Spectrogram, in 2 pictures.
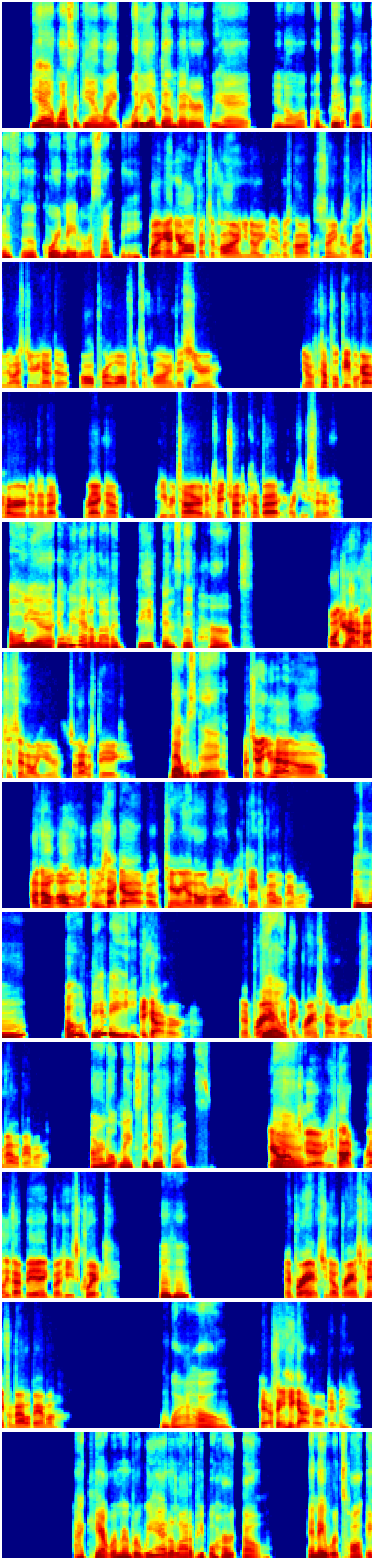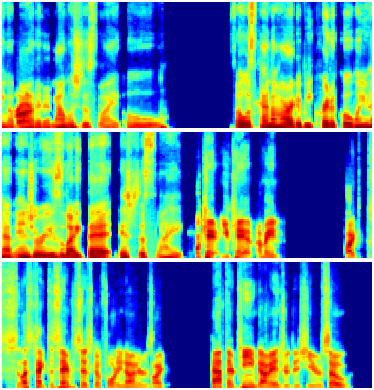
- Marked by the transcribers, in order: tapping
- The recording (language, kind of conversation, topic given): English, unstructured, How do you balance being a supportive fan and a critical observer when your team is struggling?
